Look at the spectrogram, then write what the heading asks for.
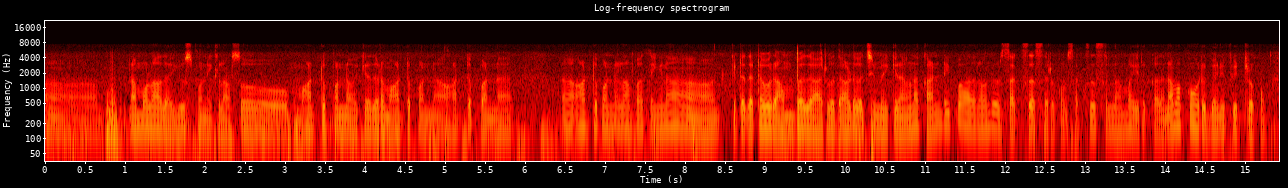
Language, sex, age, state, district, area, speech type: Tamil, male, 45-60, Tamil Nadu, Tiruvarur, urban, spontaneous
